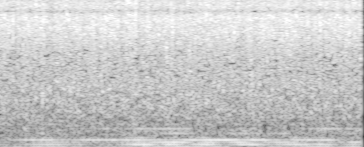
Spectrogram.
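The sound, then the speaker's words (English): Steady rain patters down across the whole clip, a dense, even hiss of countless drops hitting the ground, constant without any voices. “Hurriedly down they went, rolling over each other pell-mell, till with a patter and clatter and spatter they touched the ground. And all the people cried, "It's raining!"”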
